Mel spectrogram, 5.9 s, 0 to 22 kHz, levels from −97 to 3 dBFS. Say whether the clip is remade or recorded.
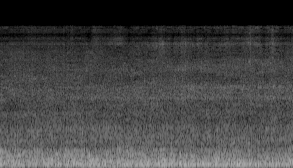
remade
